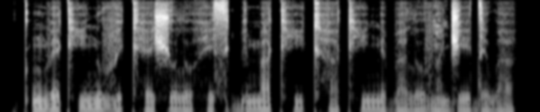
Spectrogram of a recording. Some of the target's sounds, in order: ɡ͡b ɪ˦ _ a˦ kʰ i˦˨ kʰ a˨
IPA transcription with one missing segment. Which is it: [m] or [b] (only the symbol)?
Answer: m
